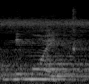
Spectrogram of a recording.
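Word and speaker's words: mnemonic: other side in the first m is silent it is pronounced as pneumonic so i will tell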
